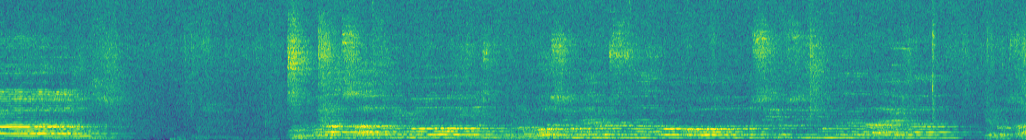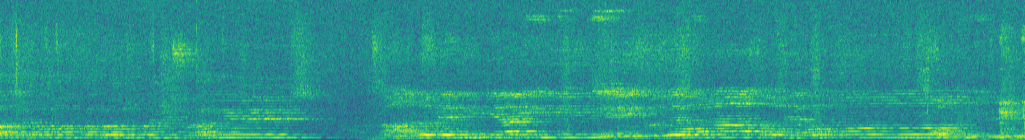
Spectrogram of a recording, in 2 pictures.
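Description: A choir of men chants slowly in a large echoing hall.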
